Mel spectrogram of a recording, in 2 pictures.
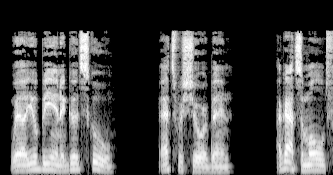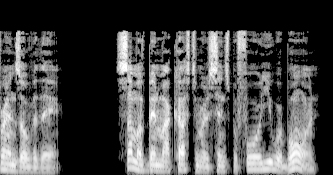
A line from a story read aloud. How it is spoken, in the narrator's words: said with a chuckle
